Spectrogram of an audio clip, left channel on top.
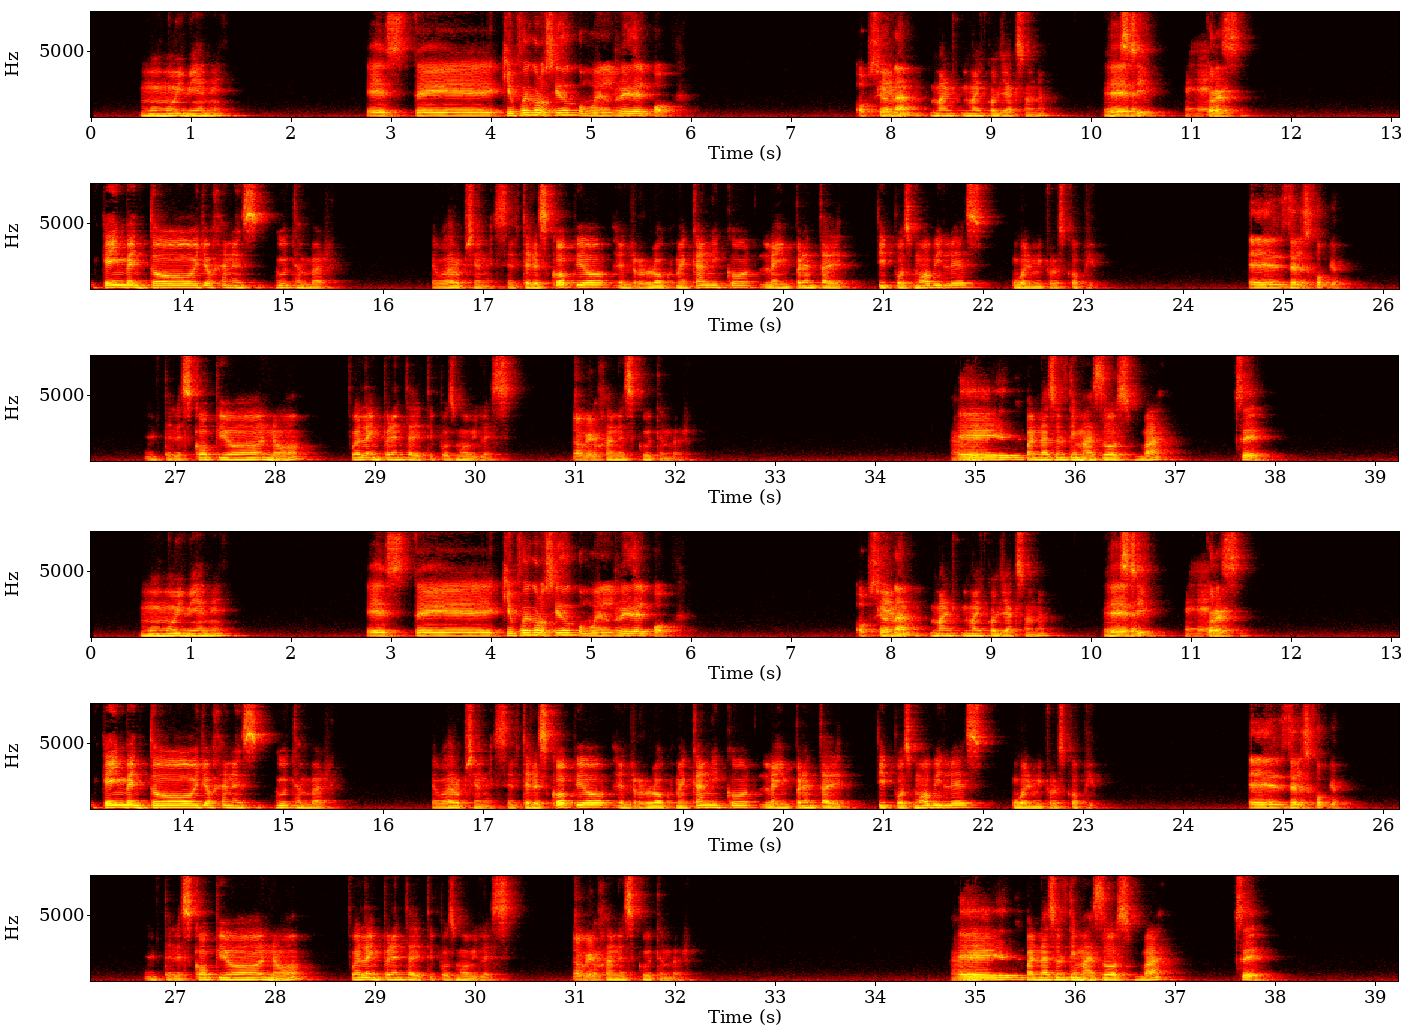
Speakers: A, on the right; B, in the centre.
A: Muy, muy bien, ¿eh?
B: Este, ¿quién fue conocido como el rey del pop? Opción
A: Eh,
B: A.
A: Ma- Michael Jackson, ¿eh? Debe
B: Eh,
A: ser.
B: sí,
A: es
B: correcto.
A: ¿Qué inventó Johannes Gutenberg? Te voy a dar opciones. El telescopio, el reloj mecánico, la imprenta de tipos móviles o el microscopio.
B: El telescopio.
A: El telescopio no, fue la imprenta de tipos móviles.
B: Ok.
A: Johannes Gutenberg. A
B: Eh,
A: ver, van las últimas dos, ¿va?
B: sí.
